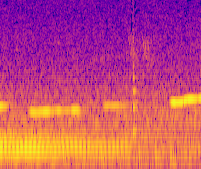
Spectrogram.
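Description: A nylon-string classical guitar chord rings out and fades while a few held whistled notes carry a melody over it.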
